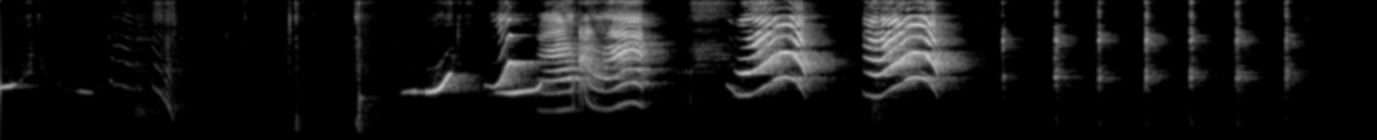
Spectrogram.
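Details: Pet parrot indoors, giving soft whistles, then two loud harsh arching squawks rich in overtones, followed by a run of short sharp clicking notes about every quarter second.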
